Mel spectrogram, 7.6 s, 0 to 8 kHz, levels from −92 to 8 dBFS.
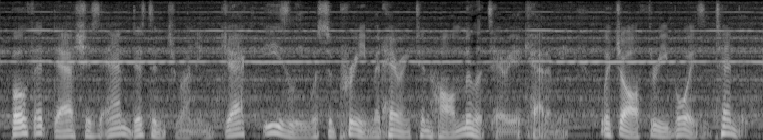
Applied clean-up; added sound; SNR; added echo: none; Bowed string instrument; 9 dB; none.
